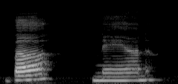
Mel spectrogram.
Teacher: So, for example, in the word banana, if you listen, ba-nan, even though we hear the sound, they are schwa a's in that word banana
